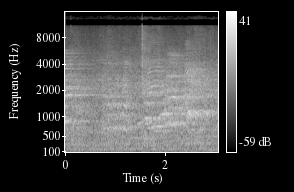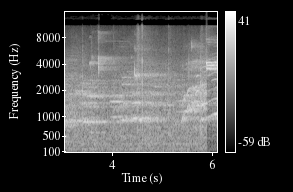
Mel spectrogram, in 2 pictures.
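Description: Dodgeballs bouncing and thudding on a sports-hall wooden floor amid players' calls, echoing in the large hall, with sharper shouts near the end.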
